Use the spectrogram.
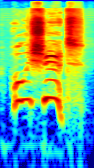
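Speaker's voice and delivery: very high-pitched stunned reaction; astonished, voice shooting up; real shock. Real, not acted. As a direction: gasp it out, genuinely floored. Reacts to a viewer's donation.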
